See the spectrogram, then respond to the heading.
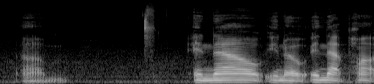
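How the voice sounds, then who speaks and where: His voice sits very deep and low. The man talks fairly slowly. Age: 60s. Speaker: physician and institute founder. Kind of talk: interview. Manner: halting.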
